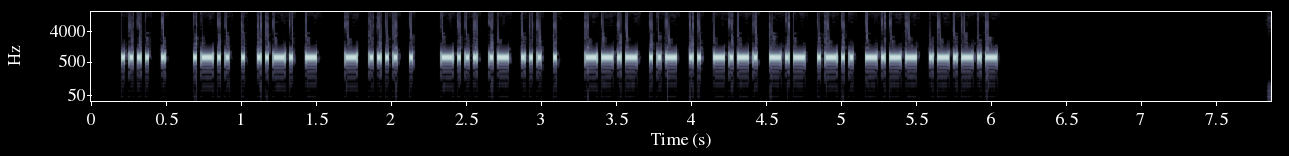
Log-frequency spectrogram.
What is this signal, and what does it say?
Morse code, heard as a keyed tone, about 46 wpm, 700 Hz. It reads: HE LEFT THE BASE QUICKLY.
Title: Sentences from Top 1000 Words - Review Part 1 - 45wpm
